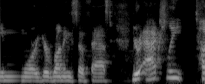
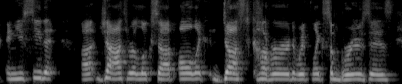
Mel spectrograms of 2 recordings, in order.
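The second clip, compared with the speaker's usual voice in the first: usual speaking voice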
